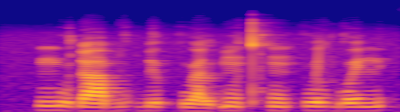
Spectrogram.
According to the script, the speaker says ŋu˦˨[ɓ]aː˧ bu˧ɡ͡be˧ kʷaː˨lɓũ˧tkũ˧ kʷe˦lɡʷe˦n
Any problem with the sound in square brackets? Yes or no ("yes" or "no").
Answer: yes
